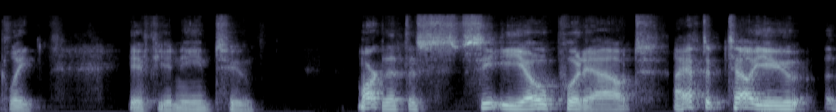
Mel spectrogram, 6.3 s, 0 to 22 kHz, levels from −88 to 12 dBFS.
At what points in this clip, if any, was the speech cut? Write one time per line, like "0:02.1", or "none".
0:02.9
0:05.0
